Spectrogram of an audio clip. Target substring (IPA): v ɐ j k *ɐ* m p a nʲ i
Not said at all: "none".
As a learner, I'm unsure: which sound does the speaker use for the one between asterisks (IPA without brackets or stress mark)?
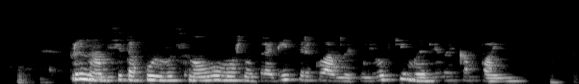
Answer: a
